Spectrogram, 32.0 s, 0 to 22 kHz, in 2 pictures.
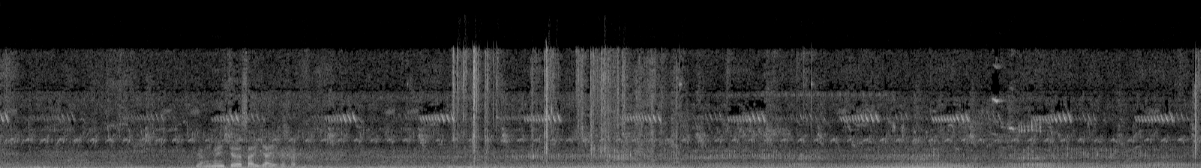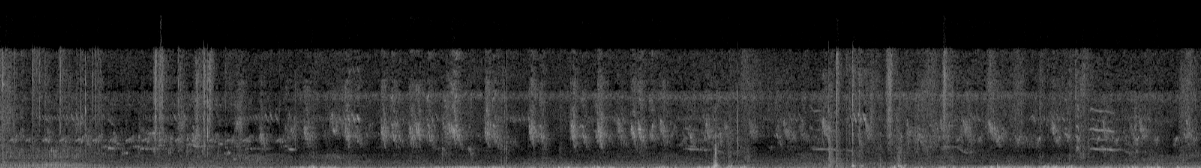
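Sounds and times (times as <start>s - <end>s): steady low drone: 0.0s - 27.0s
small birds chirping: 0.0s - 32.0s
low thumps and rustles: 25.4s - 26.1s.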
